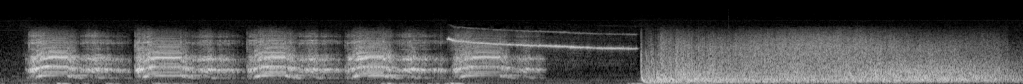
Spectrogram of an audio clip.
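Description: Five long rising-and-falling pitched calls, then a falling whistle sound effect. About six and a half seconds in comes a big, sustained splash as a person hits the pool from a high diving board.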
